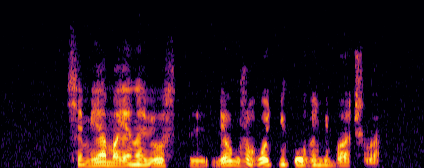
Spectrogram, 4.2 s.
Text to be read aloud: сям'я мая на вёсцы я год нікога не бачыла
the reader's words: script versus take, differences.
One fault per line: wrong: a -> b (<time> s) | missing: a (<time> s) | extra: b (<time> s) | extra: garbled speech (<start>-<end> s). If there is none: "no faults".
extra: ўжо (2.4 s)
